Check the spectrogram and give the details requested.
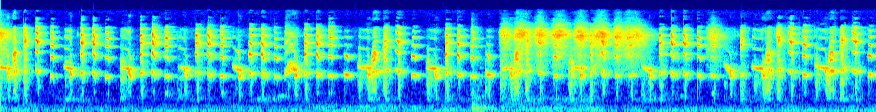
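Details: Cockatiel chattering in rapid, squeaky chirps, pulsing almost continuously, with a harsher, noisier stretch of scratchy calling near the middle before the short chirps resume.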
